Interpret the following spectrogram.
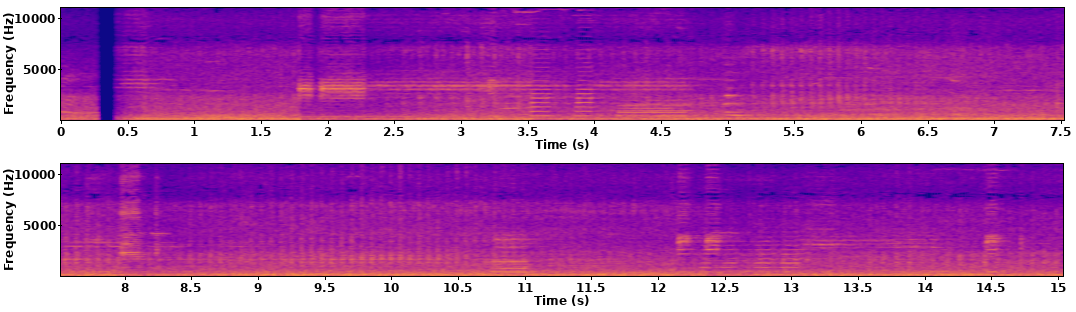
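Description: Busy city street traffic with a steady rumble of vehicles and several short vehicle horn toots, a cluster of them about four seconds in and more near the end. The sound drops out for a split second just after the start.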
